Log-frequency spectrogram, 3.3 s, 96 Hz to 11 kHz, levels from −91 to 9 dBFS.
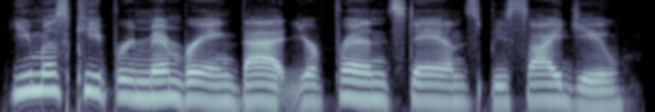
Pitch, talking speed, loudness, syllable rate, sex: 165 Hz, 185 wpm, -19 LUFS, 4.8 syllables/s, female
